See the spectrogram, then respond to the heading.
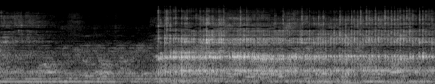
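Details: Loud, long drawn-out burp following quieter talk, faint music behind; girl burping, from a social-media clip compilation.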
